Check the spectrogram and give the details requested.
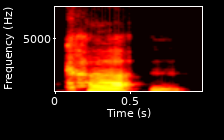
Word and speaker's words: curtain: Okay, now the basic pronunciation of that word is curtain. It's two syllables. The first syllable is cur, second syllable is tun.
